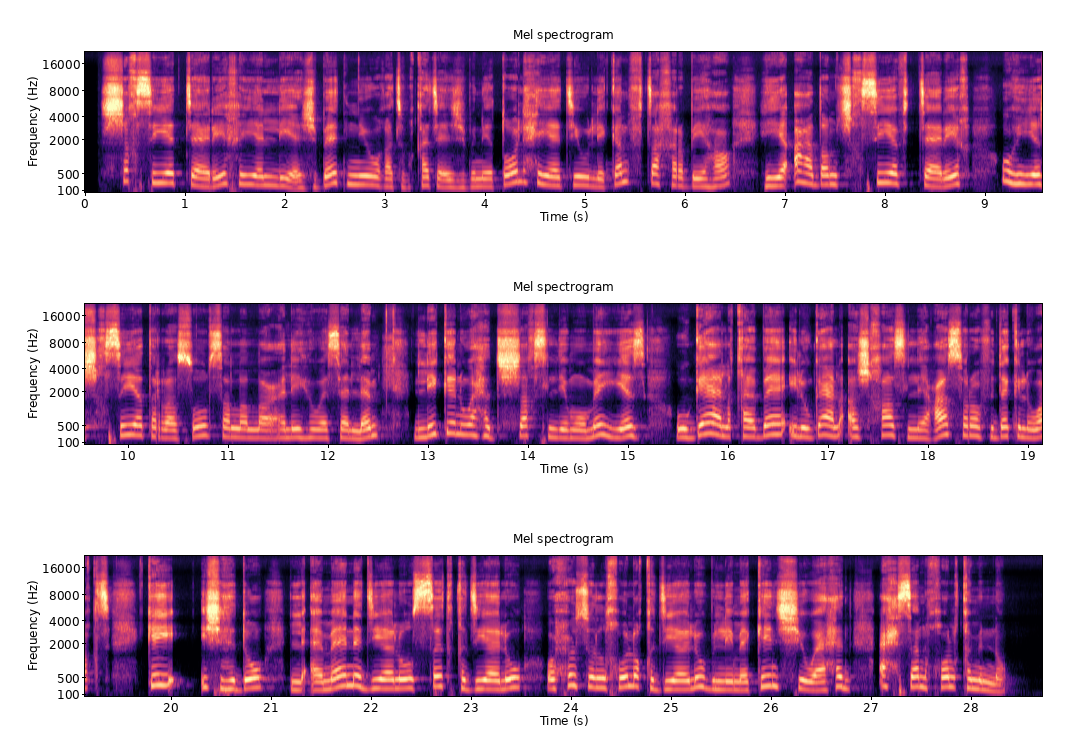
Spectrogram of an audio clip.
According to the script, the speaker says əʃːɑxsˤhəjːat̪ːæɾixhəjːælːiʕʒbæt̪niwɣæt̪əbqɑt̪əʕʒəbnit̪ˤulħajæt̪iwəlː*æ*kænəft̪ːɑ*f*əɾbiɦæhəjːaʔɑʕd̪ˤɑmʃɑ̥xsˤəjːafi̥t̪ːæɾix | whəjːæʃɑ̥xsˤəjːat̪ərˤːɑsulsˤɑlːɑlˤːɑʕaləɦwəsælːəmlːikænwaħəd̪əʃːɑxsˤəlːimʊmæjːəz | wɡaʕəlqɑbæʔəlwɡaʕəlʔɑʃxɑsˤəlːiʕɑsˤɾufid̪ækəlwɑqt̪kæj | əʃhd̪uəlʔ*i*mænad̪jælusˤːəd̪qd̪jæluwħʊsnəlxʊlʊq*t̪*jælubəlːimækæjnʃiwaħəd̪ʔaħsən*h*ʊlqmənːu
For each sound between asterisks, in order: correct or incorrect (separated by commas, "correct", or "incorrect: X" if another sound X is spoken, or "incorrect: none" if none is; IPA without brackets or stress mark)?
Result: incorrect: i, incorrect: x, incorrect: æ, incorrect: d̪, incorrect: x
